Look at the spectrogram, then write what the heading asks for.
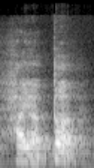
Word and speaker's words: hayatah: The pronunciation for was in the Hebrew is hayatah. Hayatah.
